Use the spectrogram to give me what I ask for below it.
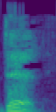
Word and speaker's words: dead: And dead, it's said like bed, not bead. And for goodness sake, don't call it deed.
